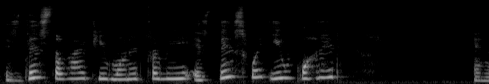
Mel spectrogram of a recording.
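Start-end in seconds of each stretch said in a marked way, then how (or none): 0.0-3.4 much higher pleading cry to God; retold tearful plea in prayer. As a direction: beg the Lord, close to tears. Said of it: "I started crying".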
